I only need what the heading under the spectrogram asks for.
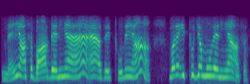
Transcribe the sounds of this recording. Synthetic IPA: nəĩːəsbaːɾd̪eːɽ̃iːjãːɛɛ̃ːəsɪt̪ʰːũːd̪eːãː | bəɾɪt̪ʰːũːd͡ʒəmːũːd̪eːɽ̃iːɛ̃ːəs

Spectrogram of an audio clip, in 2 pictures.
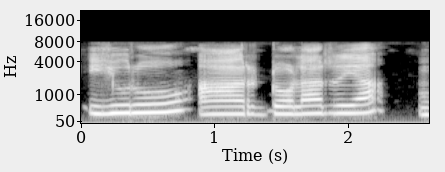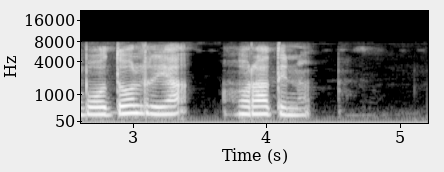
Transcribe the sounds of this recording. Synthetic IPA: juɾoaɾɖɔlaɾːɛjaʔ | bɔd̪ɔlɾɛjaʔ | hɔɾat̪ɛnaʔ

